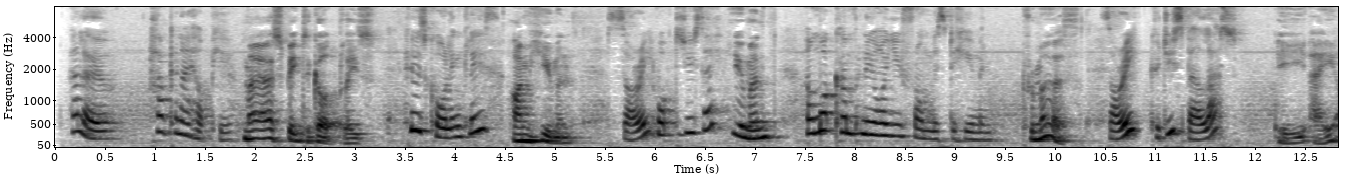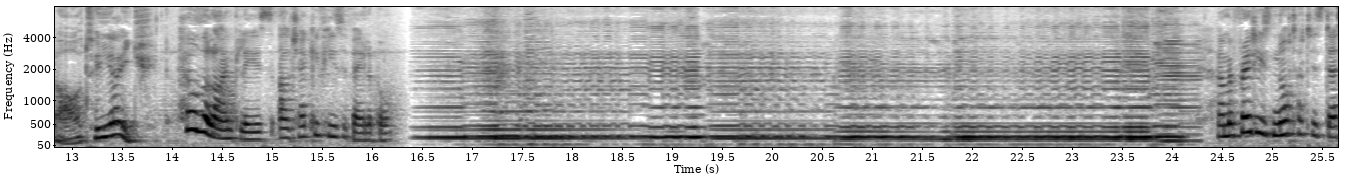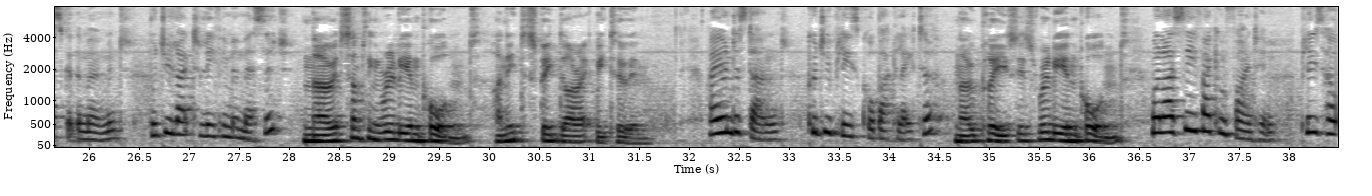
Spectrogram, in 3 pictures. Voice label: Convers English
